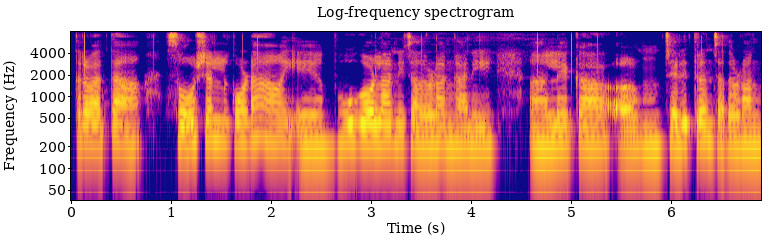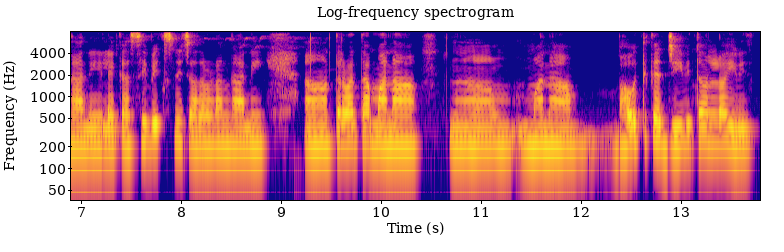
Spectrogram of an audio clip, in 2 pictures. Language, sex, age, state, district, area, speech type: Telugu, female, 60+, Telangana, Ranga Reddy, rural, spontaneous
